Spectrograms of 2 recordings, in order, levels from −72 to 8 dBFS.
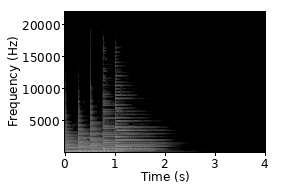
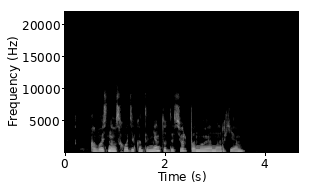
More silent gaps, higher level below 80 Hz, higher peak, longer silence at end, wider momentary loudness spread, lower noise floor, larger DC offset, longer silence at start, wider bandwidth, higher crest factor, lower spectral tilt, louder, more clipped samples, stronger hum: neither; first, -50 dBFS vs -70 dBFS; about the same, -12 dBFS vs -10 dBFS; about the same, 1 s vs 1.1 s; first, 15 LU vs 8 LU; second, -71 dBFS vs -82 dBFS; first, 0.3% vs under 0.1%; second, 0 s vs 0.55 s; first, 17.5 kHz vs 9.6 kHz; about the same, 20 dB vs 16 dB; about the same, -4.5 dB/octave vs -5.5 dB/octave; about the same, -28 LUFS vs -26 LUFS; neither; neither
